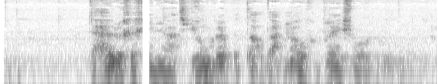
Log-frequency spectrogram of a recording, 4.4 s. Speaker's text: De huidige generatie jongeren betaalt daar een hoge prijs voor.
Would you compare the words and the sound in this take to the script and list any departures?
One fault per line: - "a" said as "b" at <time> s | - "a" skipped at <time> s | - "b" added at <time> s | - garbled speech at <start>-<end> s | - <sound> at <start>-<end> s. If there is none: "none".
- dropout at 1.4-1.5 s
